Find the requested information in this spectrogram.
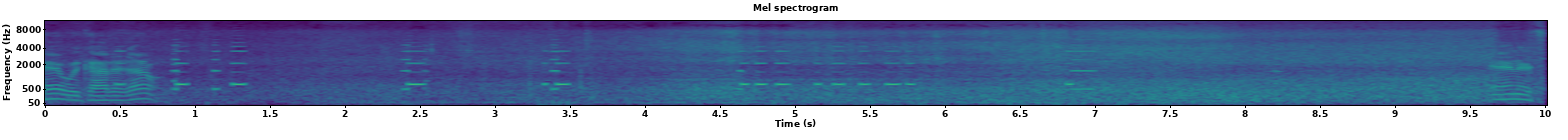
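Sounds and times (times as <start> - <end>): metal detector beeping: 0.4 - 1.4, 2.4 - 2.7, 3.3 - 3.7, 4.6 - 5.9, 6.8 - 7.1.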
